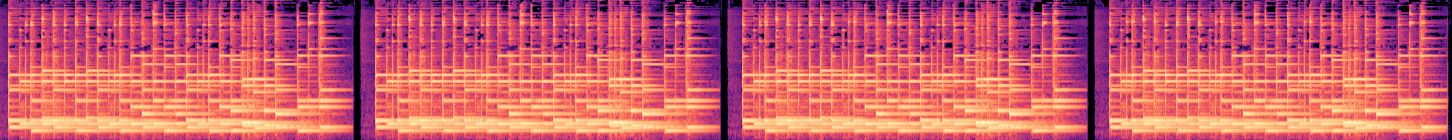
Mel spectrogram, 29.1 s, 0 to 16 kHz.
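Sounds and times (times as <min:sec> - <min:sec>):
departure melody: 0:00.2 - 0:29.0.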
